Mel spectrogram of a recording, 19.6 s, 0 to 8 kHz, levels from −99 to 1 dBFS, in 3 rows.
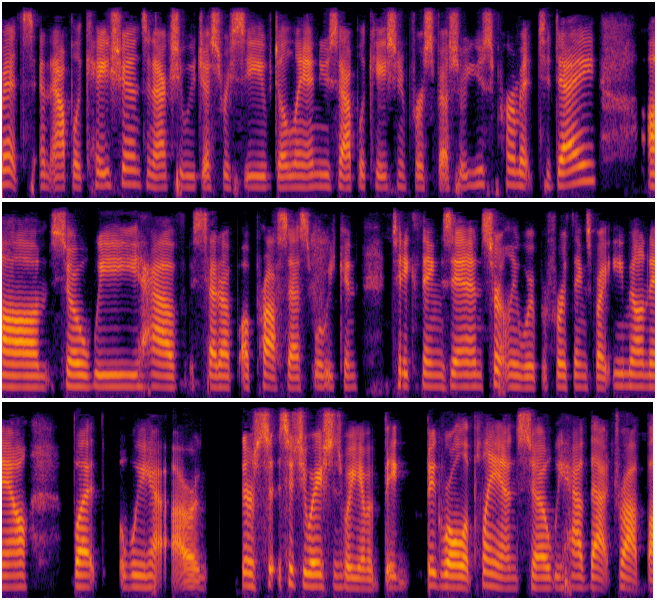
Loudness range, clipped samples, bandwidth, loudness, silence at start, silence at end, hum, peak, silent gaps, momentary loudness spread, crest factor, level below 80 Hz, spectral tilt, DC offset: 4 LU; under 0.1%; 7.6 kHz; -26 LUFS; 0 s; 0 s; none; -8 dBFS; 14.14-14.21 s, 15.14-15.32 s; 10 LU; 18 dB; -76 dBFS; -1.5 dB/octave; under 0.1%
